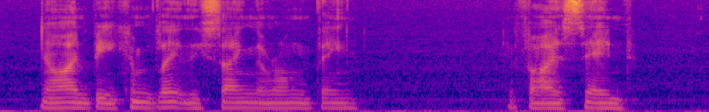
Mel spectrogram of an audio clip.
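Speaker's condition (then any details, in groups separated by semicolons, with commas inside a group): Multiple sclerosis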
